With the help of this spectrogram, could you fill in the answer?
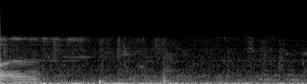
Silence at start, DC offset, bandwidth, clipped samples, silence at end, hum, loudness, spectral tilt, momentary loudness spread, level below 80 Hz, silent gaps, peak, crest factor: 0 s; 0.6%; 4 kHz; under 0.1%; 0 s; none; -37 LUFS; -10.5 dB/octave; 12 LU; -38 dBFS; none; -12 dBFS; 16 dB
